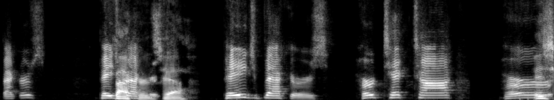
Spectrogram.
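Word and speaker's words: Bueckers: you say it Beckers Paige Beck yeah Paige Beckers her Tik Tock her is huge it's it's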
